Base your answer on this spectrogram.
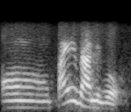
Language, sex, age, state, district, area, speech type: Assamese, female, 60+, Assam, Golaghat, urban, conversation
